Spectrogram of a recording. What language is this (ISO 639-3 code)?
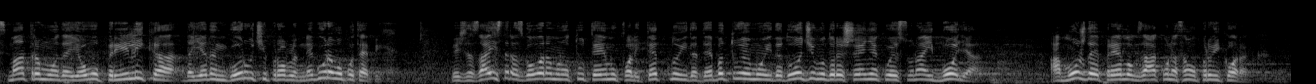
srp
